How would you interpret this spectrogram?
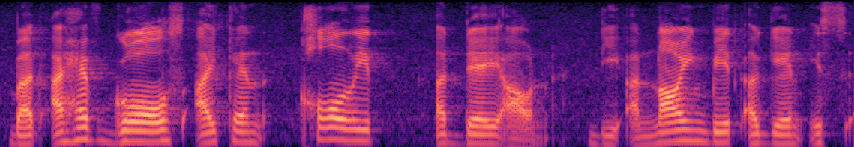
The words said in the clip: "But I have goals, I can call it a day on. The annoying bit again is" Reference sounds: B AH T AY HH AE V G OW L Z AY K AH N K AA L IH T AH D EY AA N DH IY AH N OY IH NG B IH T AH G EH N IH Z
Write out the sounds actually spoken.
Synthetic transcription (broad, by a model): B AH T AY HH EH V G OW L S AY K AH N K AA L IH T AH D EY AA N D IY AH N OY IH NG B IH T AH G EH N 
